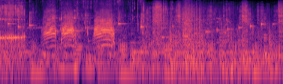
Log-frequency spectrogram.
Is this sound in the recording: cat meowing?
no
